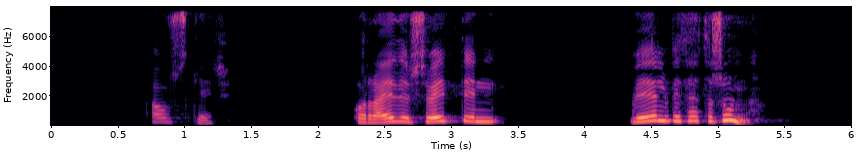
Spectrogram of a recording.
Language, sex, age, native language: Icelandic, female, 30-39, Icelandic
